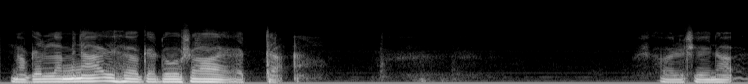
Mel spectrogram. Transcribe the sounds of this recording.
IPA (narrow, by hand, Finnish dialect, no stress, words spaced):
no kylːæ minæ yhø ketu sɑˑe etːæʔ se olʲ siːnæʔ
